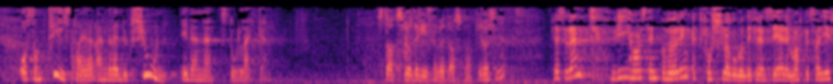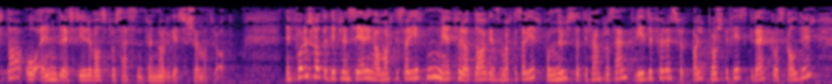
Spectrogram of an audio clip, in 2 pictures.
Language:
Norwegian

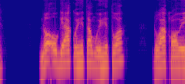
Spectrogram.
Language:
Kikuyu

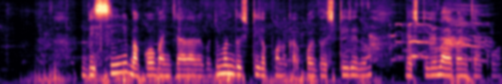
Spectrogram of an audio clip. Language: Santali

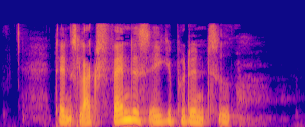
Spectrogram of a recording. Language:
Danish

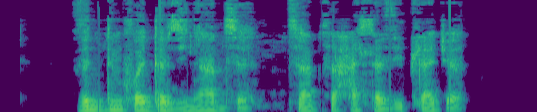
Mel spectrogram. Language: Kabardian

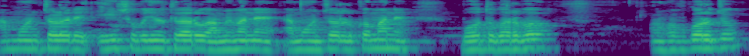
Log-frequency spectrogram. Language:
Odia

